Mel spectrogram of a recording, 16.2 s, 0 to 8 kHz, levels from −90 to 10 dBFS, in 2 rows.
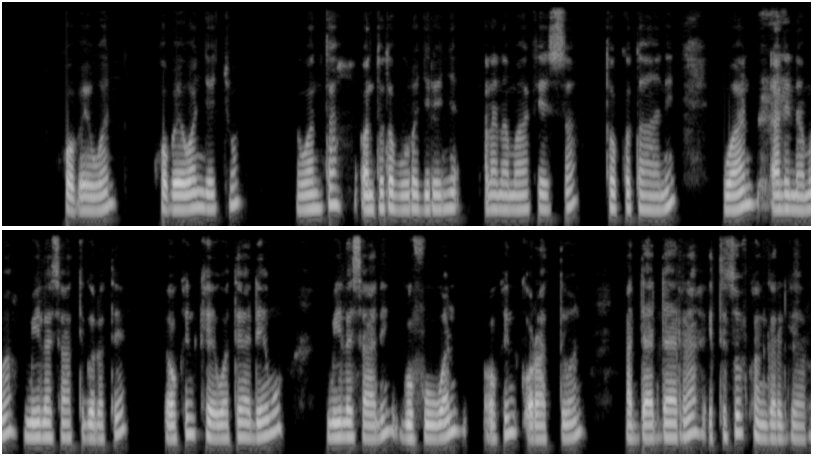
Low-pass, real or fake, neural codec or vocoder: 7.2 kHz; real; none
